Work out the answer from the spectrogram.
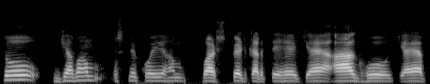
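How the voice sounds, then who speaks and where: A man's voice: fairly high pitch, a little slow, no echo, muffled recording. A young man with a Kashmiri accent giving unscripted interview answers, earnest and emphatic, often repeating his phrases. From Kashmir, India. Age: young adult. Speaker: volunteer being interviewed.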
